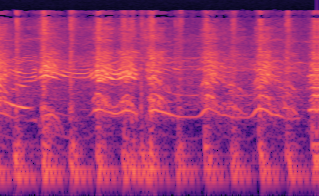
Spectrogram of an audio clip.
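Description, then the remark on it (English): The University of Idaho marching band blares a brassy fight song over a steady, loud drum beat that thumps about twice a second, with crowd noise underneath. This is at the Vandals' last home football game of the season against UC Davis, in the Kibbe Dome in Moscow, Idaho, on a November day. “The marching band plays the fight song.”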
